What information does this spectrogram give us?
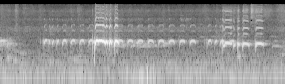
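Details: Local zebra dove singing to call rivals: a long string of soft, evenly repeated cooing notes, with one loud rolling burst near the middle and more clustered notes toward the end.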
